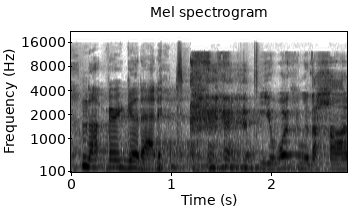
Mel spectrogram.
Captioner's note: laughing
